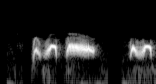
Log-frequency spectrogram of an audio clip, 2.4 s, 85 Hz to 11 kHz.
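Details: Decoy spotted dove recorded live on a smartphone in Roi Et, Thailand, 2021, for luring wild doves: a wavering double coo, a sustained drawn-out coo, then the wavering double note begins again.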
